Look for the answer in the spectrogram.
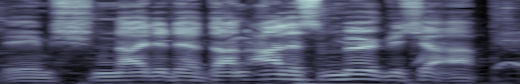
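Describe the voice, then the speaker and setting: A man's voice: lowish voice, unhurried, crowd noise, lightly acted. A man playing a sly, teasing storyteller who narrates lurid robber tales like a pulp radio serial. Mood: gleefully ominous. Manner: teasing, theatrical.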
